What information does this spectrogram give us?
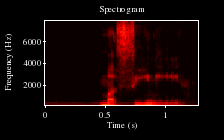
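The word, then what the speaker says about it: Macini: was the name of that Port town again spell it for me Masini m-a-c-i-n-i well I was right not like legitimately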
